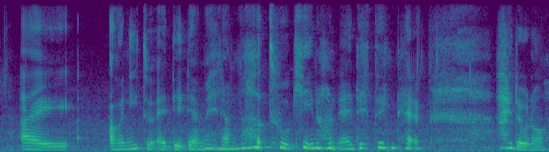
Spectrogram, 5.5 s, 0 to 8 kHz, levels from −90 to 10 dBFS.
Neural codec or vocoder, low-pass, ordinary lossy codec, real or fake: none; none; none; real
